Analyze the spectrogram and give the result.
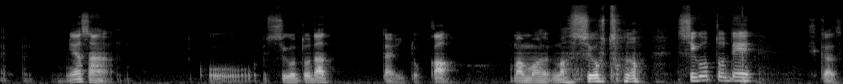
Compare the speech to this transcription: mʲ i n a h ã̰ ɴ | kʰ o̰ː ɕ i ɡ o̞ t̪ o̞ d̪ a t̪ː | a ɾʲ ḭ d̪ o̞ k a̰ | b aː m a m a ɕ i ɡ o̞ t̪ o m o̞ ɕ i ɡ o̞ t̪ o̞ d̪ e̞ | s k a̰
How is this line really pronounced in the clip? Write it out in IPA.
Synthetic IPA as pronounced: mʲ i n a s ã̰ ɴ | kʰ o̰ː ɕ i ɡ o̞ t̪ o̞ d̪ a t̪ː | a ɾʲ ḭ t̪ o̞ k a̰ | m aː m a m a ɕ i ɡ o̞ t̪ o n o̞ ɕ i ɡ o̞ t̪ o̞ d̪ e̞ | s k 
